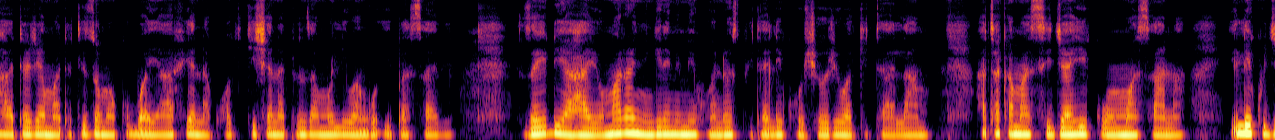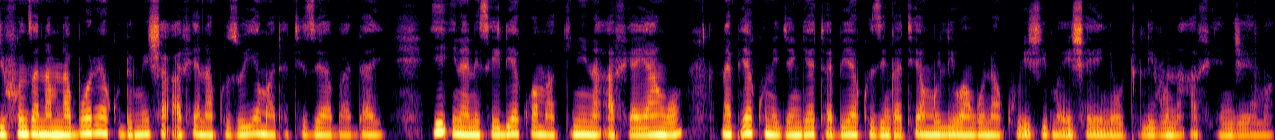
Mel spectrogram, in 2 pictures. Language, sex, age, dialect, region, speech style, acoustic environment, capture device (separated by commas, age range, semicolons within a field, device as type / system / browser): Swahili, female, 18-24, Kenya - Nairobi Sheng-influenced, Kenya, relaxed, silence, mobile / Linux / Chrome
